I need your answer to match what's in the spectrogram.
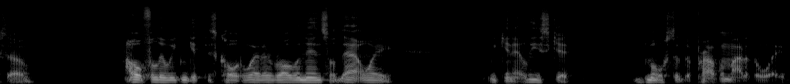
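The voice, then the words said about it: Low-energy, tired-sounding voice. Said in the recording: “You could probably hear it in my voice, but for some odd reason, my level of energy has spiked down in the opposite direction.”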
